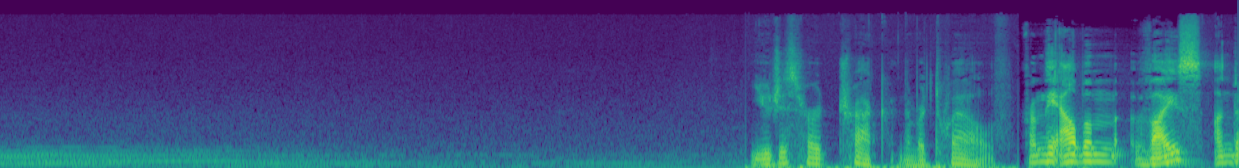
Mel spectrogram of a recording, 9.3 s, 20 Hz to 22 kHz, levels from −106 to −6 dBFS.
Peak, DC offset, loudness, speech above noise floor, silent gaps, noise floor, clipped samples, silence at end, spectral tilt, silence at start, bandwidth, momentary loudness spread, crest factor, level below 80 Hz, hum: -8 dBFS; under 0.1%; -26 LUFS; 33 dB; none; -58 dBFS; under 0.1%; 0 s; -4.5 dB/octave; 0 s; 16.5 kHz; 27 LU; 22 dB; -44 dBFS; none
